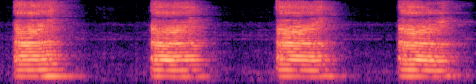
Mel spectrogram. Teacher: Jahar itu ketika kita melafalkan huruf hamzah tidak ada udara yang keluar. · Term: sifat jahar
